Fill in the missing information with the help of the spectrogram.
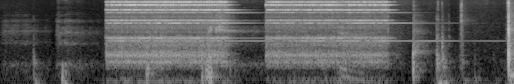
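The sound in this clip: A telephone bell rings in two long, loud, continuous bursts separated by a brief pause. A few faint knocks and clicks follow the second ring.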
